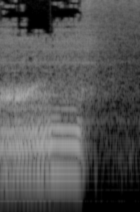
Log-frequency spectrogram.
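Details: Pet dog, said to sometimes howl like a hound dog, giving one drawn-out, steady, harmonic howl-like note lasting under a second, then quiet room tone.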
